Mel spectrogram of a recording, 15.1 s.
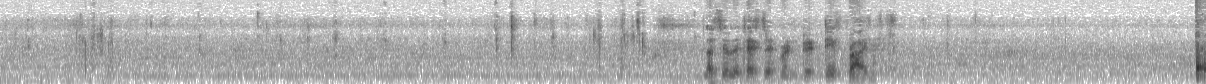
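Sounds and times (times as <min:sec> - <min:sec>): faint chewing clicks: 0:00.0 - 0:08.8, 0:10.8 - 0:13.5
steady low hum: 0:00.0 - 0:15.0.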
